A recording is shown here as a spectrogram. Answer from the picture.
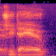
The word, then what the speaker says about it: Judeo: Do you pronounce that Judo? – Judeo.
